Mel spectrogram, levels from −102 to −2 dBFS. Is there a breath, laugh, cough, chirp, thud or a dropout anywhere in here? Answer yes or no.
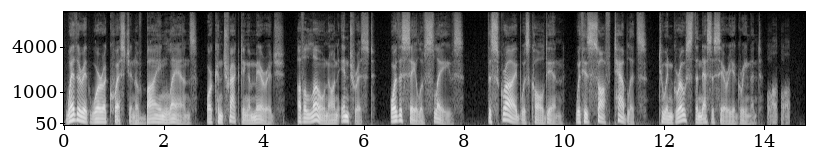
yes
